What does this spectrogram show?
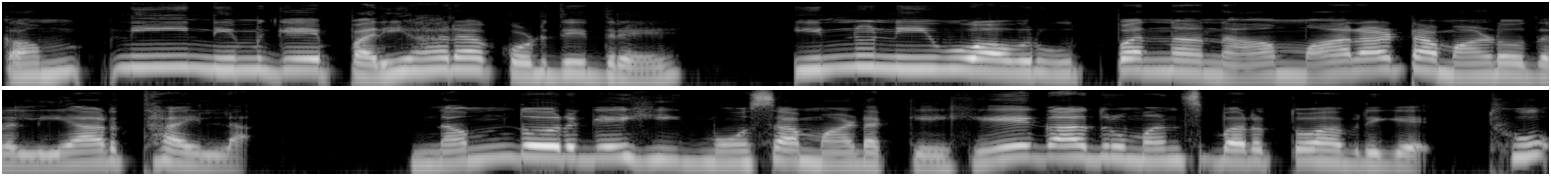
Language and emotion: Kannada, disgusted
